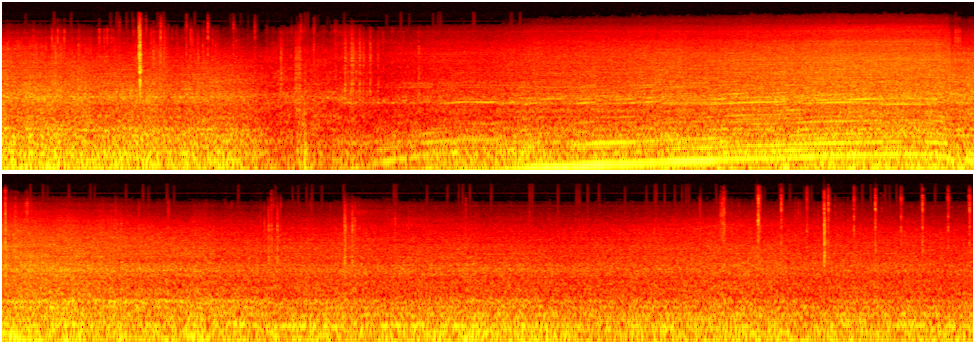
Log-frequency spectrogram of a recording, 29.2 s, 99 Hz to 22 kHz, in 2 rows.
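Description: Inside the cabin of a 2001 Honda Capa 1.5 with its automatic (CVT) transmission on the move: engine and road noise. From about five seconds in, the engine note climbs steadily under acceleration for about nine seconds, then drops back.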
